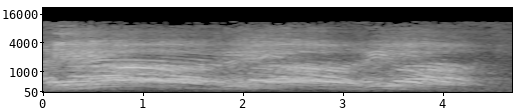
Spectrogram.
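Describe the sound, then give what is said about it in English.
A crowd loudly chants "Hari Bol" in unison to welcome special guests, a sustained roar of many voices whose pitch swoops up and down before tapering off at the end. “And let us welcome all of these special guests by very loudly chanting Hari Bol.”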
